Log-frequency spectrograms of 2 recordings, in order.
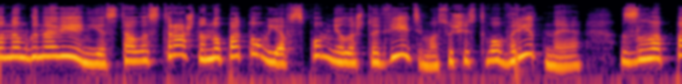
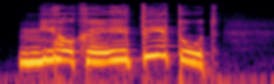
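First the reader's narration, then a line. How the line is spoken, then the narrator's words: Young man growling. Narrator (Russian): зарычал юноша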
